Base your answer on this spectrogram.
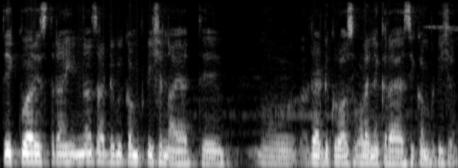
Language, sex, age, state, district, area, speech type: Punjabi, male, 30-45, Punjab, Fatehgarh Sahib, rural, spontaneous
